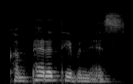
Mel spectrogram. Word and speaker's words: competitiveness: 요거 발음상 그 니라고 발음하는데 니스가 아니라 competi competitiveness 오케이이 요렇게 발음하시면 그 외국 사람들이랑 굉장히 유사한 발음이 된다는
